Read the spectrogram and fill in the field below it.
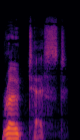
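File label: "road test", British English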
